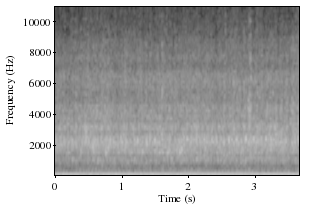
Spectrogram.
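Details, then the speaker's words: Just-bought 1979 Chevy Camaro V8 (305 or 350 unknown) with a failed transmission awaiting removal, at idle. Deep, steady burble with no misses, knocks or exhaust smoke. Engine sounds healthy, running better than the owner's truck. "yeah sounds good I mean it sounds healthy no smoke coming out of the exhaust pipe um honestly running better than my truck"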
